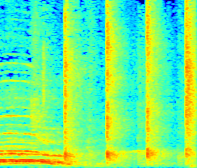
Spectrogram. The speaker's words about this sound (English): Woo! Wow, what a... What a rousing applause.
